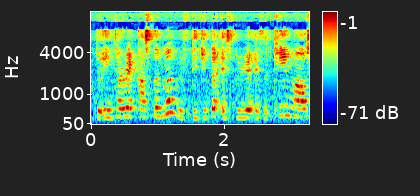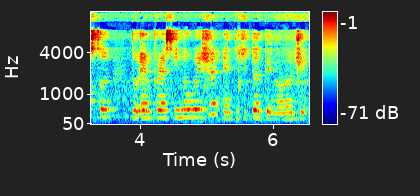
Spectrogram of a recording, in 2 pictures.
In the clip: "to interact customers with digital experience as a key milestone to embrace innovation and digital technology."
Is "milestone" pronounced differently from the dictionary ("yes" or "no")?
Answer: yes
